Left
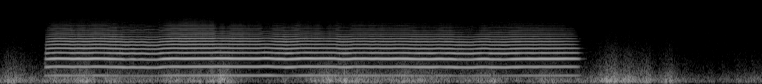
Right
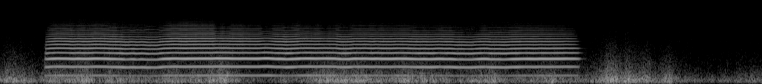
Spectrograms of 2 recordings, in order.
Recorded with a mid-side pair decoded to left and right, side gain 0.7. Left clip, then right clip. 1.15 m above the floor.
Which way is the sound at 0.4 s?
15° left.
